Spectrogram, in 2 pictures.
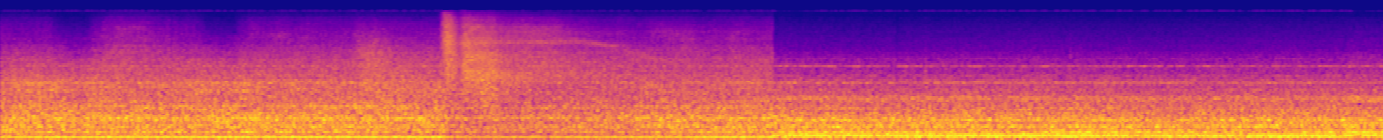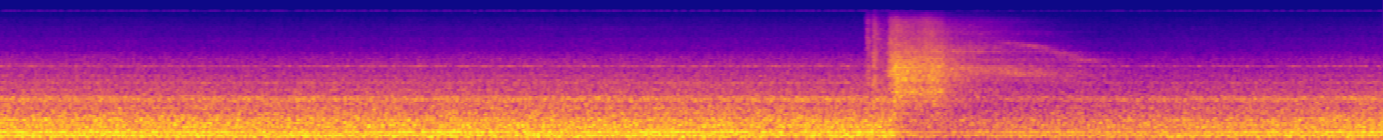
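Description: Steady drone of idling diesel locomotives, its tone shifting about a quarter of the way in. Two short sharp hisses of air being let off, like locomotive air brakes, one early and one near the end.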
